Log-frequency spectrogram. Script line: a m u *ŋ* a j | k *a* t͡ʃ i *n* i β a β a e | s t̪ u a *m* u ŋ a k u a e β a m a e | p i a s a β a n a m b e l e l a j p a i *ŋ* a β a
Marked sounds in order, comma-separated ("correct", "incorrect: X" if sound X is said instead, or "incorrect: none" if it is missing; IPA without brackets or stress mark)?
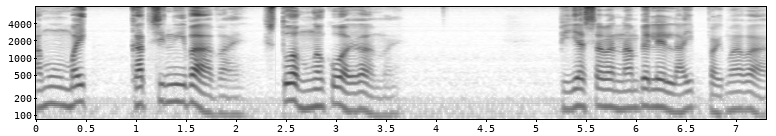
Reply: incorrect: m, correct, correct, correct, incorrect: m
